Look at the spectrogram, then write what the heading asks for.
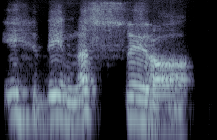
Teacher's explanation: نون کو صاد کے ساتھ ملا دیا تو الف اور لام کی آواز نہیں آئی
